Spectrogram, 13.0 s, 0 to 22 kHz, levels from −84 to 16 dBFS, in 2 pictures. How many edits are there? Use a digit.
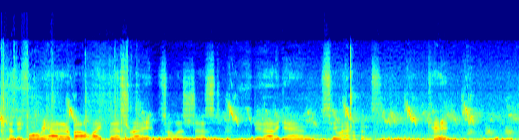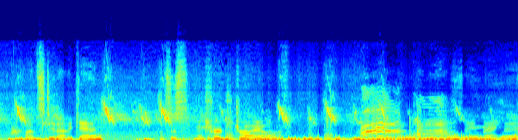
0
